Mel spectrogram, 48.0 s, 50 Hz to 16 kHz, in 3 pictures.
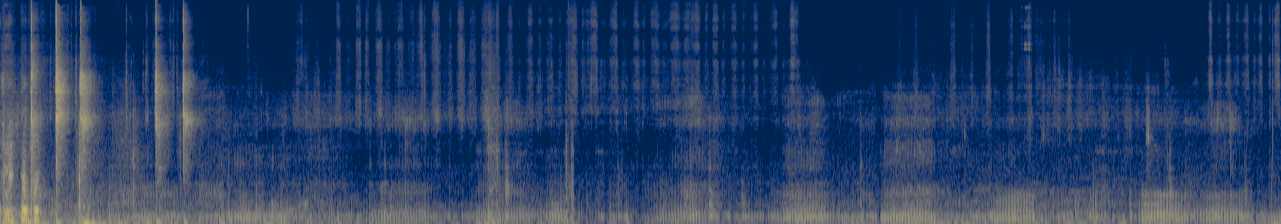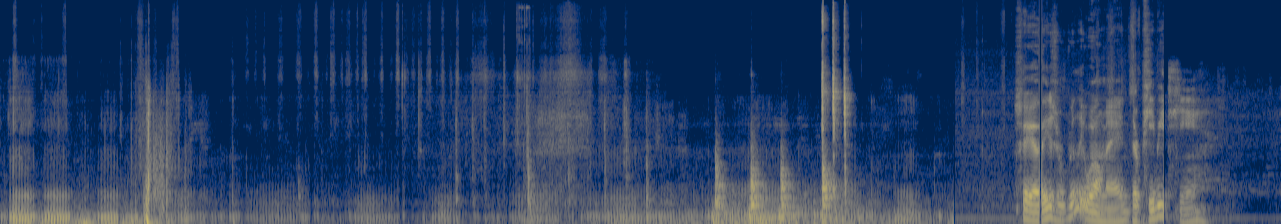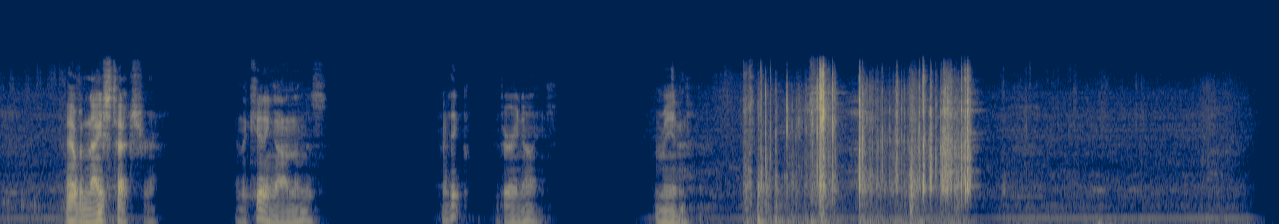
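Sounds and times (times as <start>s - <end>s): cat purring: 1.4s - 30.6s
sharp clicks and knocks: 25.0s - 26.8s.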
